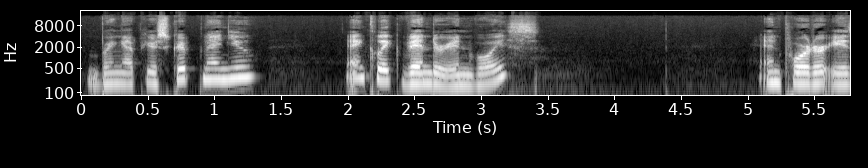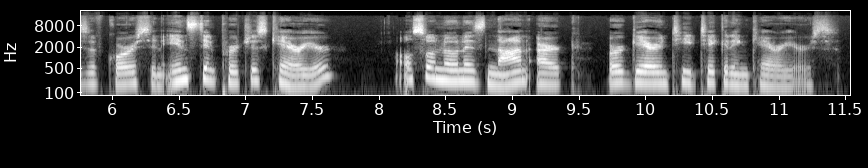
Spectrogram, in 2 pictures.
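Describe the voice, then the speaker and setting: The clean studio recording has no room sound as a middle-aged woman narrates a screen-recorded training walkthrough. A software trainer with a mid-range, a little mellow voice, she explains each step at a measured pace in a matter-of-fact way.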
